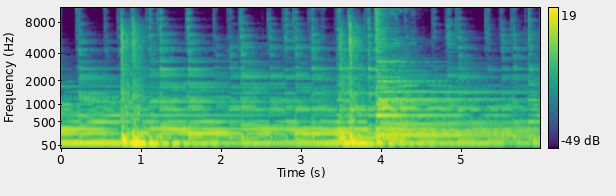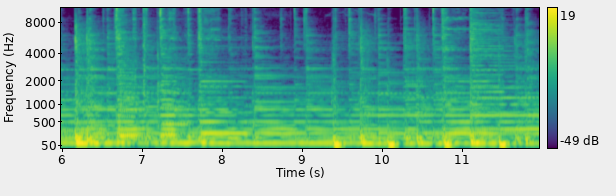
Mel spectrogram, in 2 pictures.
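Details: Strummed acoustic guitar music plays throughout, with steady plucked chords and no animal voice.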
